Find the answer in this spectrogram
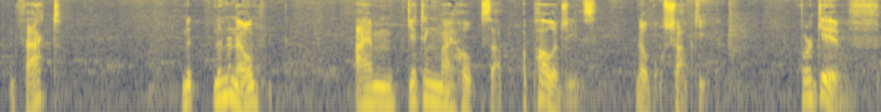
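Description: A man acts out an earnest, noble medieval knight, befuddled but unfailingly courteous. His delivery is theatrical and very animated in pitch, yet unhurried, with archaic formal wording and hesitant pauses. It is an audio roleplay with noticeable background noise. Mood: wary, solemn, then humble, earnest. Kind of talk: ASMR roleplay audio drama, addressing the listener.

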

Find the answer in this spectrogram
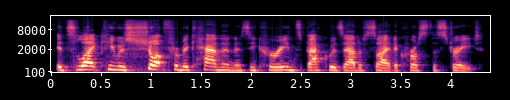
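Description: A woman's voice: mid-range voice, a little fast, fairly bright tone. A woman reading stage directions as the narrator of a live online table read. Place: home room, online video call.

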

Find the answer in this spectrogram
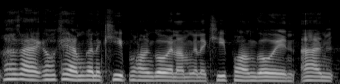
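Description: A woman's voice: medium pitch, fairly even intonation, a little fast, clear, resonant tone. A young adult woman with a Jamaican accent, telling stories casually and expressively as a podcast guest on a close mic. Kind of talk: casual conversational storytelling. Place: bright indoor open-plan room on a sofa. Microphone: close podcast mic on boom arm.

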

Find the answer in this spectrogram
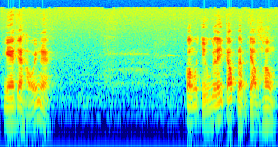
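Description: A man's voice: fairly low pitch, animated, unhurried. A man playing a troubled, apologetic father in a fairy-tale television drama, earnest and hesitant, with a Southern Vietnamese accent.

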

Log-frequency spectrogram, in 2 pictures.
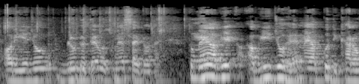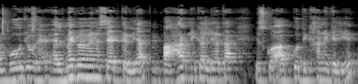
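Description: A man's voice: fairly high pitch, a little mellow, a little hiss or hum. A young man giving a casual, repetitive hands-on product demonstration to camera, mixing in English words. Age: young adult. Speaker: product review vlogger. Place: small bedroom, indoors. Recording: roomy echo.

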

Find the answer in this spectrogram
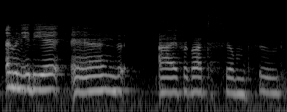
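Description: A woman's voice: fairly high pitch, fairly even intonation, takes it slowly, very noisy. A young woman in her twenties chatting casually into a handheld phone camera for a vlog, playful and giggly. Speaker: vlogger.

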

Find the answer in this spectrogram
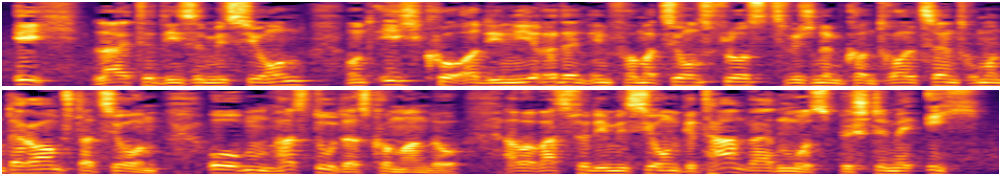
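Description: An actor playing a gruff, brusque, domineering male space mission chief in a radio play. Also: fairly low pitch, fairly quick, few pauses, a little mellow, slight background noise, natural voice. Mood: irritated, commanding. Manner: brusque, authoritarian. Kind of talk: German radio play acting.

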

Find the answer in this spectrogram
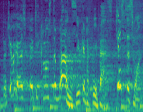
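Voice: sits high, big pitch swings, fast. A performer voicing a smug, flamboyant demonic dictator ghost in a parody cartoon dub. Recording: roomy long reverb under loud music.

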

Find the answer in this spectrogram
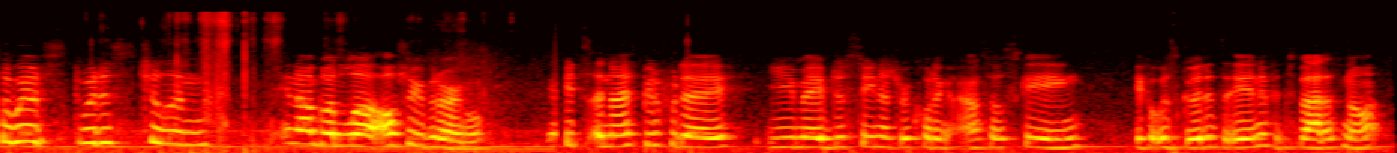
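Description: A young woman chatting casually into her phone camera while skiing and riding a gondola, excitable and full of fillers. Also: high voice, fast, dull audio. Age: young adult. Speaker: vlogger. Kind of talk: casual travel vlog chat. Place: snowy ski slopes and gondola, outdoors. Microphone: phone camera held at arm's length. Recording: loud wind and outdoor noise.

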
